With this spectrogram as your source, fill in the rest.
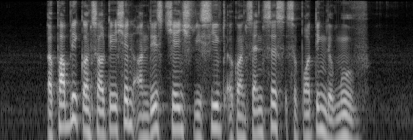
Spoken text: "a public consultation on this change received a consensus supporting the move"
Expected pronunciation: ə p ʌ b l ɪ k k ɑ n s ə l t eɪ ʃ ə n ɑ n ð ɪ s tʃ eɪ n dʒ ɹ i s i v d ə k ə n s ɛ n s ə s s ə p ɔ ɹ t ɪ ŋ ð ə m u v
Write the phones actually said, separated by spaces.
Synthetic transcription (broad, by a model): ə p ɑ b l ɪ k k ɑ n s ə l t eɪ ʃ ə n ɑ n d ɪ s tʃ eɪ n dʒ ɹ i s i v d ə k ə n s ɛ n s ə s s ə p ɔ t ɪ ŋ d ə m u v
